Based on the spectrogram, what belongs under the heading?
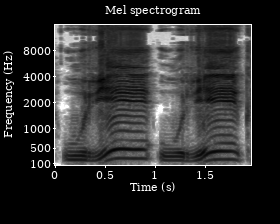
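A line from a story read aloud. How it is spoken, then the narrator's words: Boys shouting. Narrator (Russian): кричали мальчишки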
